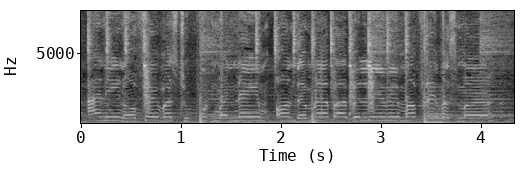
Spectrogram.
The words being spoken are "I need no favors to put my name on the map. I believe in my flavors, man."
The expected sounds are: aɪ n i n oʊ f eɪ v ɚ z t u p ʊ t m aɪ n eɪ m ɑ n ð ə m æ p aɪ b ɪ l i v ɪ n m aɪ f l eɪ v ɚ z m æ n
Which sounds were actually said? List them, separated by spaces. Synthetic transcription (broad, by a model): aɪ n i n oʊ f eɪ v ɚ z t u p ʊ t m aɪ n eɪ m ɑ n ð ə m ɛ b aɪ b ɪ l i v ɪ m aɪ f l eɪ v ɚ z m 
